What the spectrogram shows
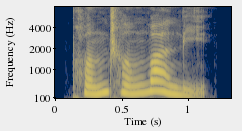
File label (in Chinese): "鹏程万里", Chinese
